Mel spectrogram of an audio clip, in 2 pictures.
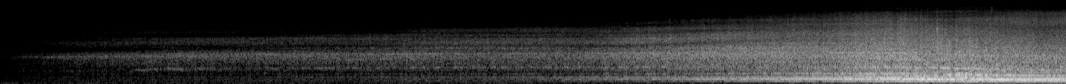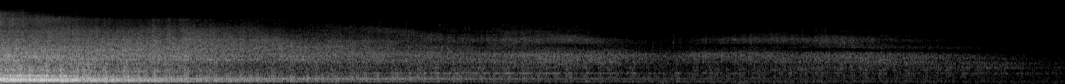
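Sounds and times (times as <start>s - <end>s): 
snowmobile passing by: 3.7s - 18.9s.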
